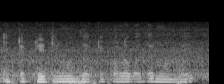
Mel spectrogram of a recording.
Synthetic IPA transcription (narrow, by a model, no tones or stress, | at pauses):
ɛ̰k̚ʈapleʈeɾmod̪ʱːeɛk̚ʈakɔlabad̪aɾmod̪ʱːe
